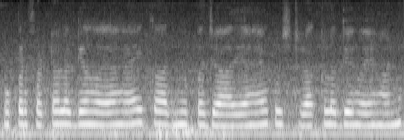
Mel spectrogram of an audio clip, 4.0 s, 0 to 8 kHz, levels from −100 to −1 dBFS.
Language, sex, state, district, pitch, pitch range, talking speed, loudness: Punjabi, female, Punjab, Fazilka, 230 Hz, 215-240 Hz, 235 wpm, -13 LUFS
